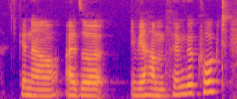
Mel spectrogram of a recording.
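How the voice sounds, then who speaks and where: Here a woman speaks. The variation in her pitch is ordinary. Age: 20s. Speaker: influencer and mother. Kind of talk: casual interview, personal story.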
